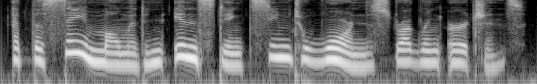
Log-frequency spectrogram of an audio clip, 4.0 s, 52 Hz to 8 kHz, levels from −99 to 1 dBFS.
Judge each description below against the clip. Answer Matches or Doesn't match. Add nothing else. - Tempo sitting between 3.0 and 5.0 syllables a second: Matches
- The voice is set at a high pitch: Matches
